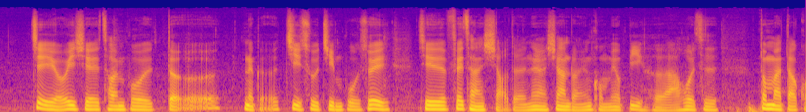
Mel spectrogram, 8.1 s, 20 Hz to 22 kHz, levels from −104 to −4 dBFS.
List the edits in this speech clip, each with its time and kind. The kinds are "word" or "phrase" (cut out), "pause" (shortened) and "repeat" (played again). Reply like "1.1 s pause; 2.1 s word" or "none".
1.6 s pause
